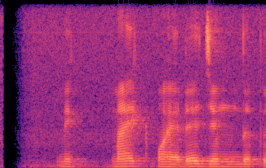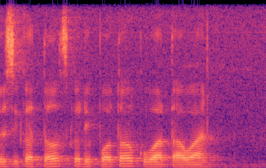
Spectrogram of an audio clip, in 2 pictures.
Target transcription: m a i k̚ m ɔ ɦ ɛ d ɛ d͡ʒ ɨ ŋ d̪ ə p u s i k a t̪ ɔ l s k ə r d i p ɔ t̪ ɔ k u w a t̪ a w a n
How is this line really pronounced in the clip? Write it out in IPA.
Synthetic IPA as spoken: m a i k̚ m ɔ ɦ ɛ d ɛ d͡ʒ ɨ ŋ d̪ ə p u s i k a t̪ ɔ l s k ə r d i p ɔ t̪ ɔ k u w a t̪ a w a n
